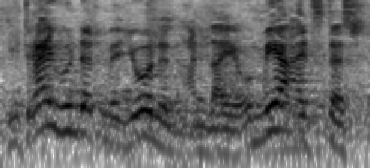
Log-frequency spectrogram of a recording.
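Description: A man's voice: fairly high pitch, sing-song, a little fast. A man playing a cocky, optimistic stock speculator in a German radio drama, boisterous and dismissive. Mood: boisterous confidence. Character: cocky, optimistic male bull speculator set on winning. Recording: radio play with restaurant crowd behind.

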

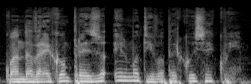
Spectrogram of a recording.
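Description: An enigmatic guide from a desert limbo in a radio play, acted by a man. His mid-range male voice is measured and theatrical. He talks in a cryptic, knowing way. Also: mid-range voice, a little mellow, close to an everyday voice. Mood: cryptic, instructive. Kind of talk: theatrical radio drama dialogue.

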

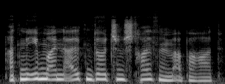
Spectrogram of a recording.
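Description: An actress playing a tipsy, flirtatious, lonely woman survivor in a radio drama, coquettish and slipping into breathy whispers. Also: a little high, racing, dark tone, no echo, natural voice. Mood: tipsy reminiscing. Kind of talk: German radio drama acting.

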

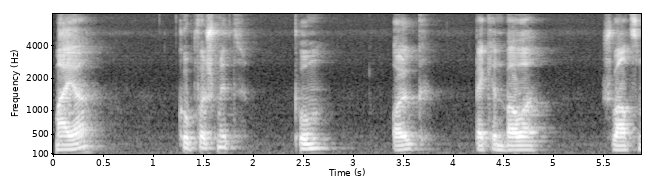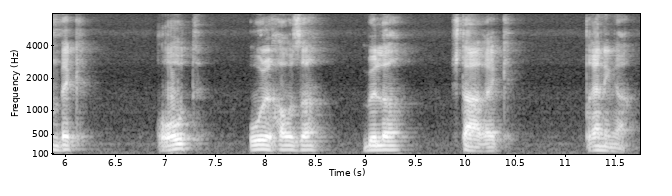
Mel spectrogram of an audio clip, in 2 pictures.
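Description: An actor playing a deliberate announcer calling out clipped items in a radio play. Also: male voice, low voice, steady tone. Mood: formal, deliberate. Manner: clipped list reading.

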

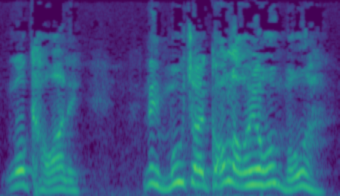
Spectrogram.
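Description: A man's voice: very high-pitched, expressive, rapid-fire, breathy edge, exaggerated voice. An actor playing a desperate, horrified man in a Cantonese radio drama, overwrought and pleading, with a Hong Kong accent. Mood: pleading, fearful. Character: anguished, desperate man horrified at becoming a living skeleton.

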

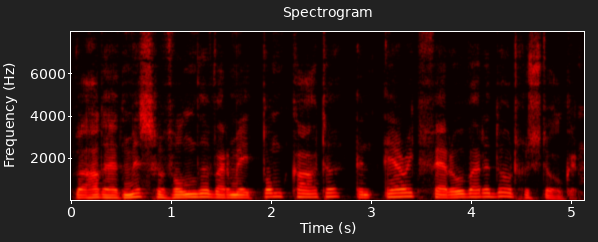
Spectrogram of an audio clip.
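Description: An actor playing a sober policeman who narrates a radio play in measured, suspenseful phrases. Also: on the high side, a little mellow, dry recording, lightly acted. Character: sober policeman narrator recounting a murder case.

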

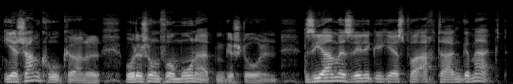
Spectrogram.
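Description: An unflustered investigator acted by a man in an old German radio crime play. He explains matters politely and firmly, with a widely moving, animated melody in his medium-pitched voice. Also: fairly quick, lightly acted. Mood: matter-of-fact. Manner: polite but firm, explanatory.

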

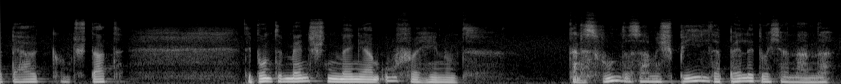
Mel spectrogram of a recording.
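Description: Husky, theatrical witty composer. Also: male voice, mid-range voice. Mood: wistful, enraptured. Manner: florid, animated, theatrical storytelling. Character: Mozart, witty exuberant composer, theatrical storyteller. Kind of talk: German radio drama monologue.

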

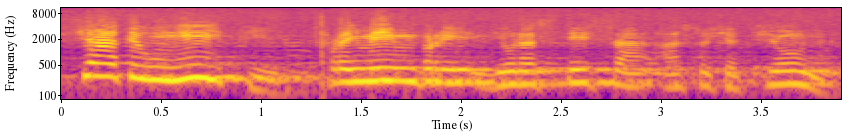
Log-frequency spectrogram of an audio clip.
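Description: A man's voice: high-pitched, animated, unhurried, a little mellow, highs cut off. A man giving a solemn, exhorting formal speech to an assembly. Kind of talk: formal oratorical public address to an assembly. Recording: echoey hall archive speech, faint noise.

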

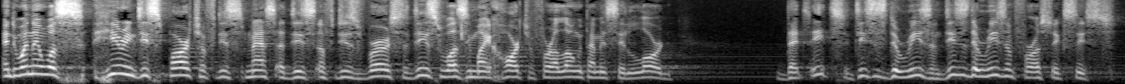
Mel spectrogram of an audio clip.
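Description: A man with a Portuguese accent, a native Portuguese speaker, preaching a sermon earnestly in halting English with repeated words. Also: on the high side. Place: large reverberant church room. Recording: reverberant hall with long echo.

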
